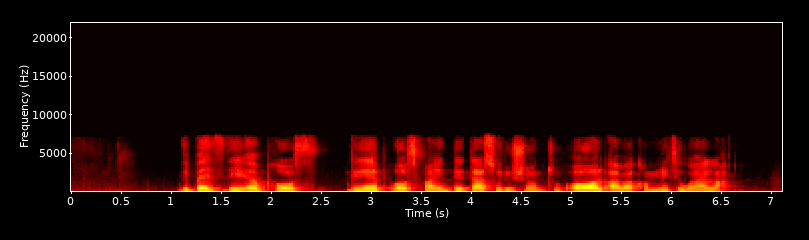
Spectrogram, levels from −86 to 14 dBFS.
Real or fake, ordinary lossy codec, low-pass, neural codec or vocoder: fake; none; 7.2 kHz; codec, 16 kHz, 0.8 kbps, ZipCodec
